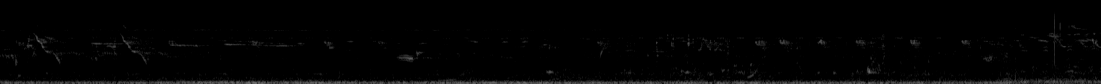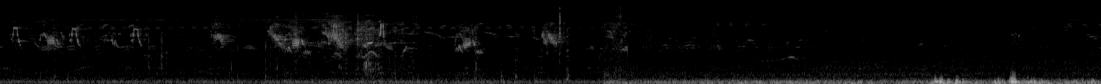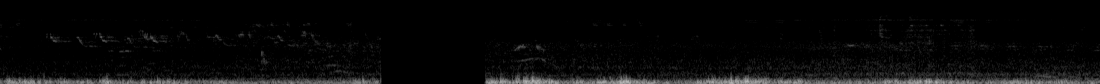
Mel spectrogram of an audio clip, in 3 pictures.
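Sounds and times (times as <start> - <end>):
small birds chirping: 0.0 - 25.8
low rumbling thumps: 17.3 - 24.6.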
